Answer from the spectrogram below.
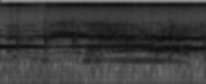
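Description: A crowd cheers and applauds in a steady, loud wash, with sharp scattered claps and sustained high whoops running through it from start to finish. It is a hometown Syracuse welcome for a Syracuse native brought up as the man of the hour.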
